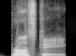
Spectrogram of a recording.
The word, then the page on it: rusty: British English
